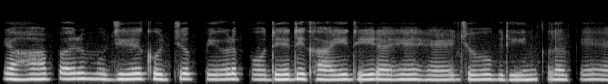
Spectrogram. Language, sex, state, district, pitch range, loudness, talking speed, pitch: Hindi, female, Maharashtra, Mumbai Suburban, 225-245 Hz, -13 LUFS, 150 wpm, 230 Hz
